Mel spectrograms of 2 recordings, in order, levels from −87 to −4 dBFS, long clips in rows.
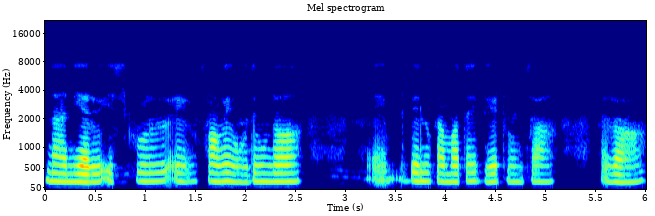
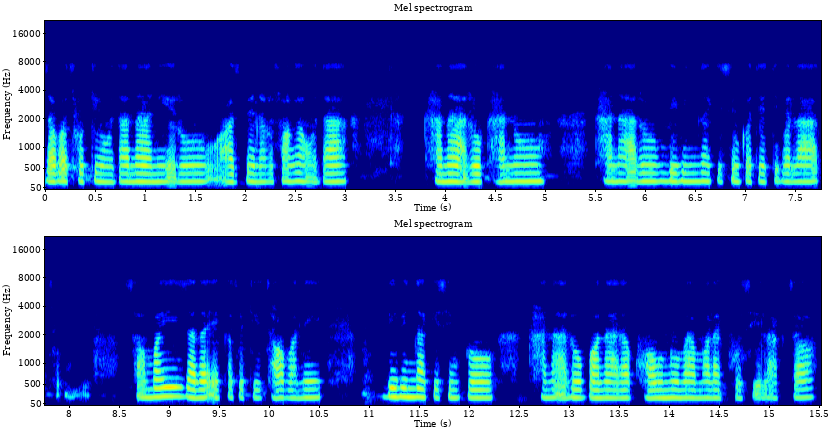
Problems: constant background noise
